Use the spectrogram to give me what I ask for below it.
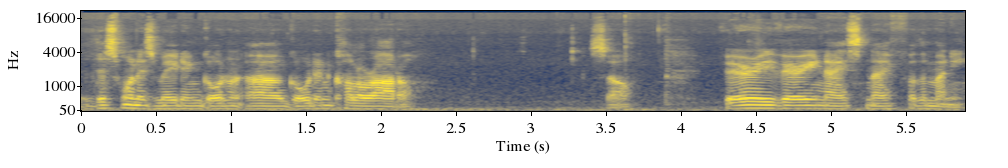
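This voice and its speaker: Ordinary pitch variation runs through what the man says. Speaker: knife collector YouTuber. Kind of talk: casual product show-and-tell. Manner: fast; halting, many fillers.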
